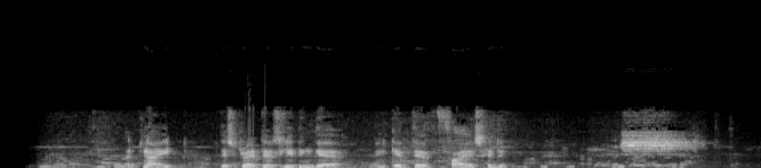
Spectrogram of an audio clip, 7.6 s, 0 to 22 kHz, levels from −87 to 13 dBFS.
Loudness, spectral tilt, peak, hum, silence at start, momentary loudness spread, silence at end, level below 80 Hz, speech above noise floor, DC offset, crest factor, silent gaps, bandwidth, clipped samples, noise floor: -15 LUFS; -4 dB/octave; 0 dBFS; none; 0.4 s; 22 LU; 0.6 s; -60 dBFS; 40 dB; under 0.1%; 18 dB; none; 8.2 kHz; under 0.1%; -55 dBFS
